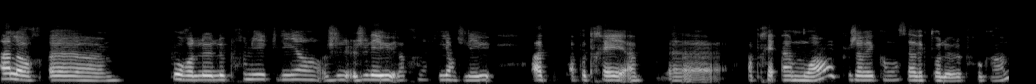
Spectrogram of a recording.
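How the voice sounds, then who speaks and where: A woman of medium pitch speaks at a fairly slow pace, with big swings in loudness. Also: ordinary pitch variation. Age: 30s. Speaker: life coach. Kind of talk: interview testimony. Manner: halting.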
